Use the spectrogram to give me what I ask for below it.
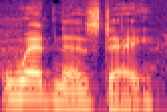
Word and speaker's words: Wednesday: The word looks like it should take far longer to say than it does. The middle three letters look like they should be a separate syllable. But the truth is, they sort of get swallowed. They're there because the day is named after the Norse god Odin Aka Woden. – Ah. – Woden's Day. – Well, okay. – And it is pronounced Wednesday, not Wednesday. – You don't pronounce the D.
